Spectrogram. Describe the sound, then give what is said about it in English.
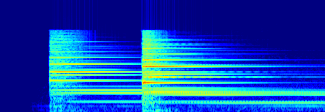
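Two strikes of a large bell, rung by the striking mechanism of a clock, sound about a second apart. Each strike has a bright attack and rich metallic overtones, and the second rings over the first as both slowly fade. “Then there's an extra part which rings the bells, and that's kind of an added extra.”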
